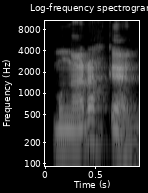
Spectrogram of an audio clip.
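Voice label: "mengarahkan", Malay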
